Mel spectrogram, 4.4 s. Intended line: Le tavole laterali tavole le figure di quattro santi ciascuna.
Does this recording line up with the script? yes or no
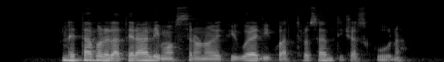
no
